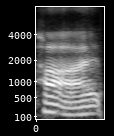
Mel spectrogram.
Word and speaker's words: pi: right here and it's pronounced pie like you eat a piece of pie and it's shown by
